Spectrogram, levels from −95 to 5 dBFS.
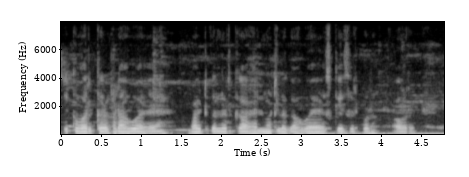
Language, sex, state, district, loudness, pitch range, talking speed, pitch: Hindi, male, Punjab, Kapurthala, -17 LUFS, 105-115 Hz, 210 wpm, 110 Hz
